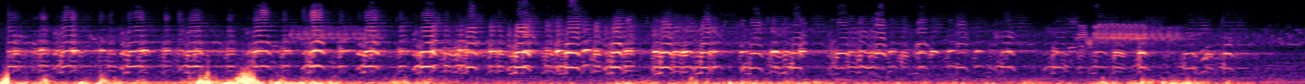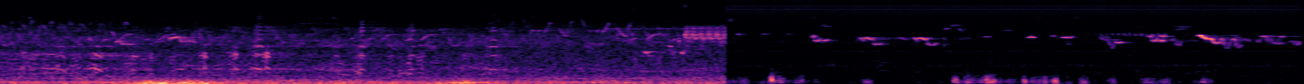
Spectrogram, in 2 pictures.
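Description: Birds calling: a continuous wavering call with a low rumble underneath, fading over the first half. After an abrupt cut, only scattered high chirps are heard.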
